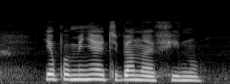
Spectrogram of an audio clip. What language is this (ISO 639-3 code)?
rus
